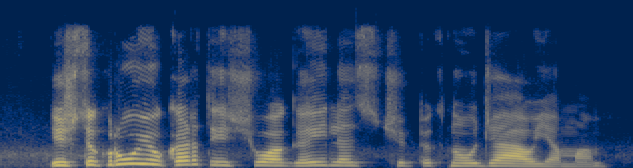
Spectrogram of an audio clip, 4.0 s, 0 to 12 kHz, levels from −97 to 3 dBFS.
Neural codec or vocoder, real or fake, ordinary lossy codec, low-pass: none; real; Opus, 32 kbps; 9.9 kHz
